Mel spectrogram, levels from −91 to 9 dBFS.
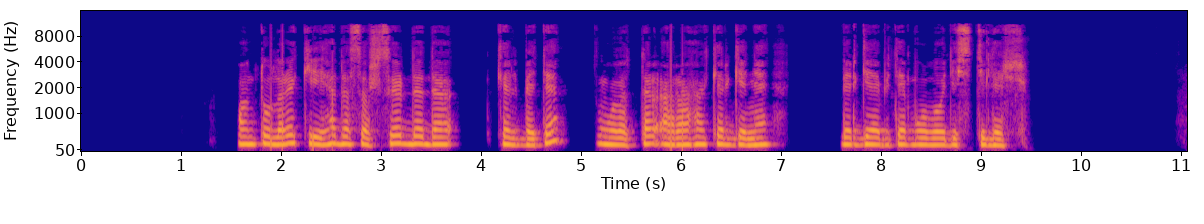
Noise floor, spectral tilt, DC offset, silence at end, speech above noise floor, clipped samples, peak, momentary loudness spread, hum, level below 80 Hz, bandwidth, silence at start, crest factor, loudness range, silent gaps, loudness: under -90 dBFS; -6.5 dB/octave; under 0.1%; 1.6 s; over 75 dB; under 0.1%; -2 dBFS; 6 LU; none; -54 dBFS; 11.5 kHz; 1.6 s; 16 dB; 2 LU; 3.82-4.06 s, 4.12-4.17 s, 4.90-5.13 s, 7.11-7.60 s; -16 LUFS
